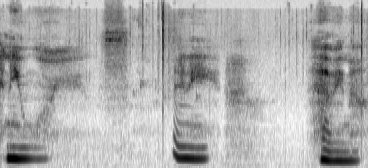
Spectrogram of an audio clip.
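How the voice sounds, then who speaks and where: A woman playing a seductive, possessive vampire innkeeper in an ASMR audio roleplay, whispering softly with hypnotic, commanding slowness. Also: fairly high pitch, fairly even intonation. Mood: soothing, hypnotic. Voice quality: breathy, soft whisper. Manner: slow, hypnotic, coaxing, deliberate pauses.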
